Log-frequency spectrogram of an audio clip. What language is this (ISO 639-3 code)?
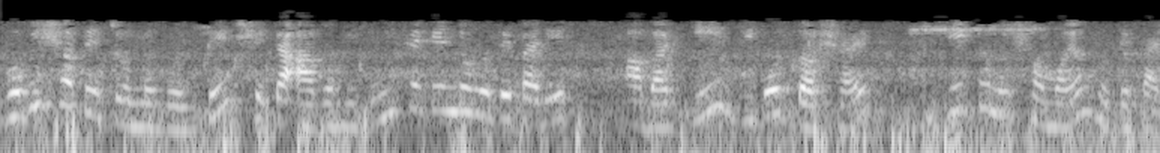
ben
